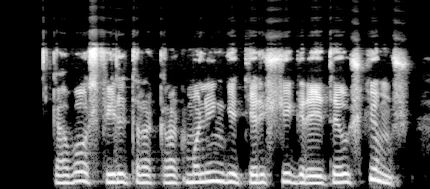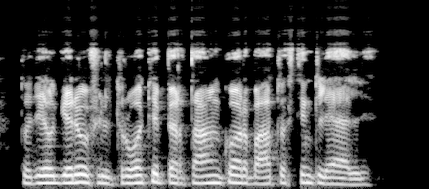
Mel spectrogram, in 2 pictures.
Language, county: Lithuanian, Kaunas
